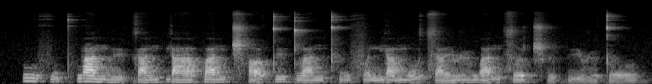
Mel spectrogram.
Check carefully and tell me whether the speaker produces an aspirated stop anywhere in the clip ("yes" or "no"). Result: yes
